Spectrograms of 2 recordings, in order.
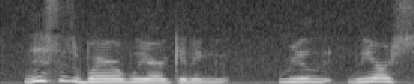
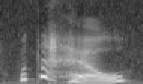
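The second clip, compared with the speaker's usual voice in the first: louder, shocked exclamation; startled; 2 semitones higher, 6 dB louder than usual. Acted. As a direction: jolt at the surprise. Character startled by hug.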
